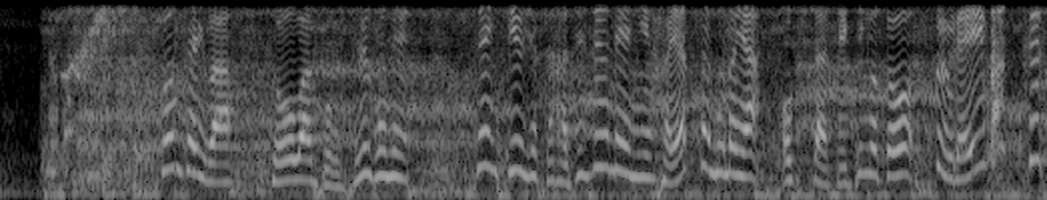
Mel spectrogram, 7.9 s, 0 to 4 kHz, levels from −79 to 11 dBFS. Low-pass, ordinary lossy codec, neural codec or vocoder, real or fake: 3.6 kHz; none; codec, 16 kHz, 4 kbps, FunCodec, trained on Chinese and English, 50 frames a second; fake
